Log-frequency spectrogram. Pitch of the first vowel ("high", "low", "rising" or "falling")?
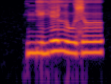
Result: low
